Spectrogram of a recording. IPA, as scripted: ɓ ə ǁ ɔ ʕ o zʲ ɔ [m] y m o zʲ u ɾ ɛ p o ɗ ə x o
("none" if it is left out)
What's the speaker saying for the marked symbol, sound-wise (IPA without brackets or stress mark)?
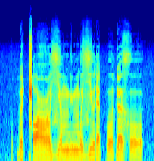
m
